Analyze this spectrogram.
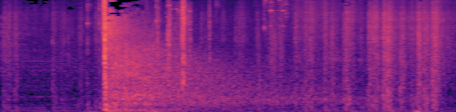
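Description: A rifle fires a single loud shot that echoes and slowly fades.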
